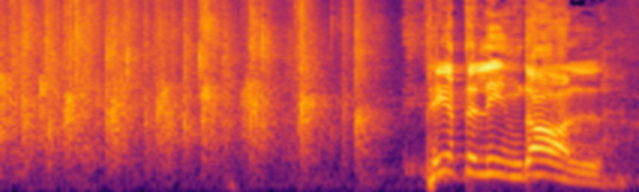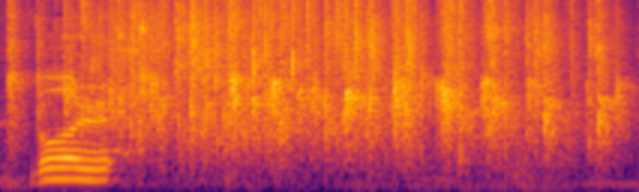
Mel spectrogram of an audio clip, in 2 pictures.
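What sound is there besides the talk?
audience applause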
